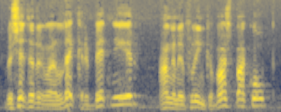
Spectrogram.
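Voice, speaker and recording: A cocky, coarse Amsterdam wheeler-dealer in a radio comedy. He has a fairly high voice that leaps about expressively as he schemes. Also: big pitch swings, quick pace, a bit bright. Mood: sly, cocky. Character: brash, scheming Amsterdam bar regular and womanizer. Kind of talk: comic radio play acting.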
